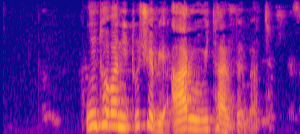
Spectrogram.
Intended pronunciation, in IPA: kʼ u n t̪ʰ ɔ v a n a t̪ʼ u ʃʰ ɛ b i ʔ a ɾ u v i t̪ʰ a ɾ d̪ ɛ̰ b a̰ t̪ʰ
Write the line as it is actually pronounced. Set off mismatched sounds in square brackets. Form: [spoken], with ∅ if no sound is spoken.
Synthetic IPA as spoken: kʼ u n t̪ʰ ɔ v a n [i] t̪ʼ u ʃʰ ɛ b i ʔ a ɾ u v i t̪ʰ a ɾ d̪ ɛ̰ b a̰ t̪ʰ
